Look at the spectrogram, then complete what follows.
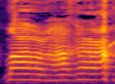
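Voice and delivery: loud, mushy "Motherfucker." with a mouthful of sounds; mumbled like eggs in his mouth. Retold or imitated. Mocking Tommy's mangled curse as if his mouth is full of eggs. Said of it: "Sounds like he has, like, eggs in his mouth".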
